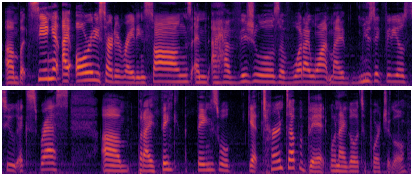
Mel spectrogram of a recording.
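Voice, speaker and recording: A woman's voice: mid-range voice, a little slow. A woman from Hawaii in her thirties, a singer-songwriter talking earnestly and animatedly about her music and roots in an interview. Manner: warm, earnest, animated storytelling with soft laughs. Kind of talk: casual interview chat.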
